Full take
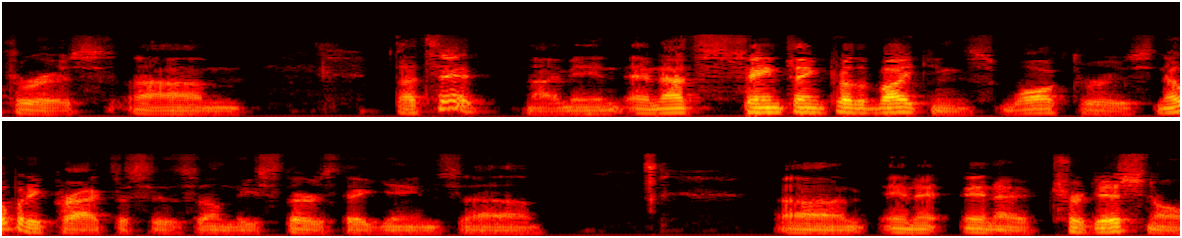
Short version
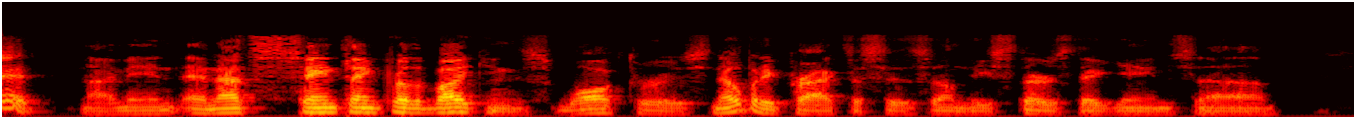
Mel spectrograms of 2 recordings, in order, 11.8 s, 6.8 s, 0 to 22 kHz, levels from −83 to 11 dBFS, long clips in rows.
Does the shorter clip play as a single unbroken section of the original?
yes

